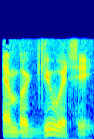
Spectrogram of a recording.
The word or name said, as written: ambiguity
